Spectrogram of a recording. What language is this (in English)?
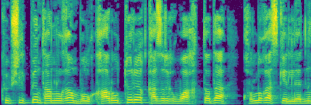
Kazakh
